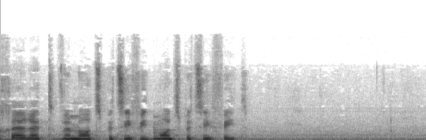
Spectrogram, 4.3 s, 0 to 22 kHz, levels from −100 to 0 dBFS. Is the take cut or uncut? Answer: cut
